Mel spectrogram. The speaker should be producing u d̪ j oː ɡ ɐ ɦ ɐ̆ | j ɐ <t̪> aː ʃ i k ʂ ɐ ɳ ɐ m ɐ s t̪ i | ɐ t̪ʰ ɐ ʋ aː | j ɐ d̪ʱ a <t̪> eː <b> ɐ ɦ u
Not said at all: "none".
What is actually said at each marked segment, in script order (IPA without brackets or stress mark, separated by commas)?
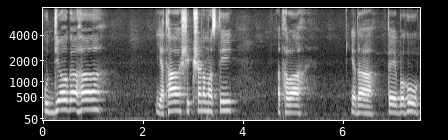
t̪ʰ, t̪, b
